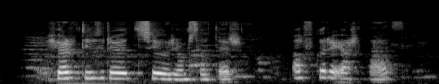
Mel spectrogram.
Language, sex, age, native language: Icelandic, female, 12, Icelandic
